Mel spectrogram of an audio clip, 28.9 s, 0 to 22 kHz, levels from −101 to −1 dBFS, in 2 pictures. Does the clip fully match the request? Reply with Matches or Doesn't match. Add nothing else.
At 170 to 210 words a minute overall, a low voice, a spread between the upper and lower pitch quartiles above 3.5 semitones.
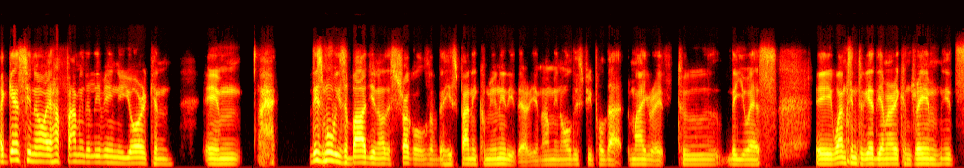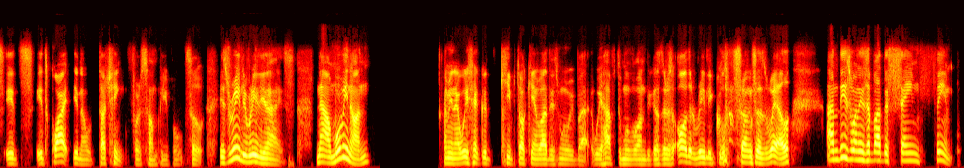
Matches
